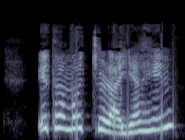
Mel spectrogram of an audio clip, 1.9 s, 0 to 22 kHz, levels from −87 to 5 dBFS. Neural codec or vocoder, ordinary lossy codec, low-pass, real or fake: none; AAC, 32 kbps; 10.8 kHz; real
